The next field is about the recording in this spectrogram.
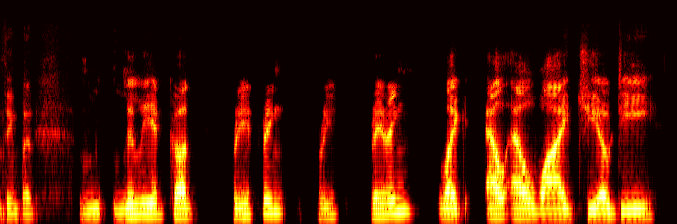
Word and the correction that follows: Llygod Ffyrnig: No, I mean, Llygodfyrnig, and the great anthem, NCB.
